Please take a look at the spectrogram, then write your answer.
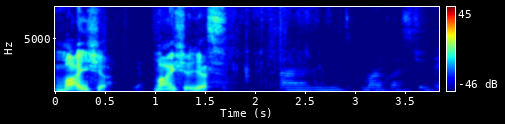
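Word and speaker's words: Myisha: awesome awesome awesome my name how do you spell that m y i s h Maisha Maisha yes and my question is how did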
